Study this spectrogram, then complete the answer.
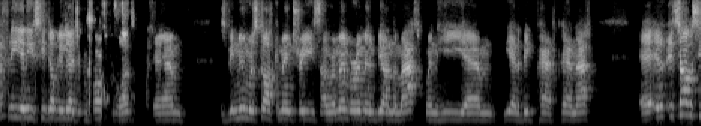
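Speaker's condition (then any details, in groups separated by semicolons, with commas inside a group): No condition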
